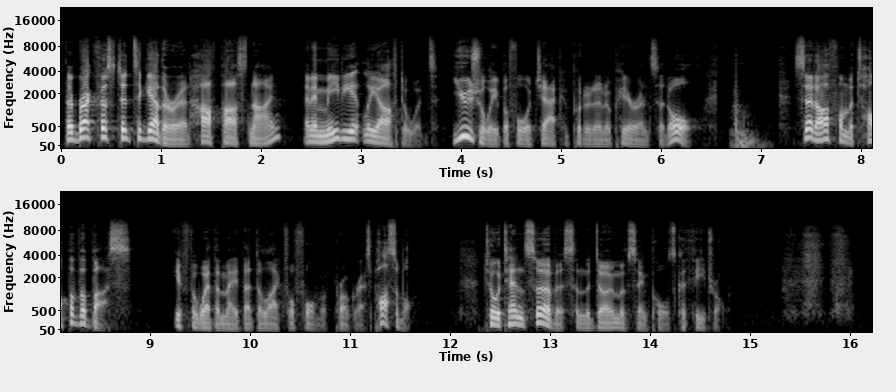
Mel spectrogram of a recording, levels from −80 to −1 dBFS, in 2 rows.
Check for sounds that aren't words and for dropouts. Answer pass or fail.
fail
